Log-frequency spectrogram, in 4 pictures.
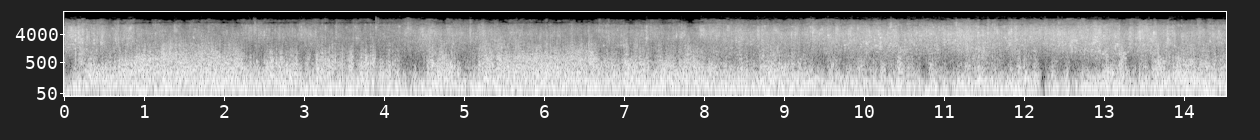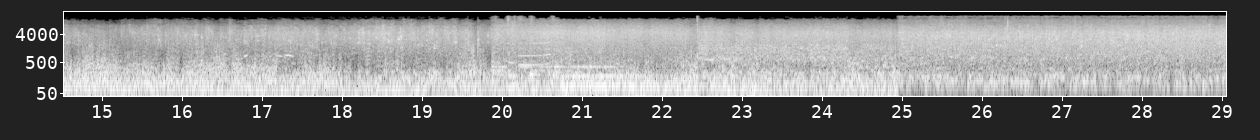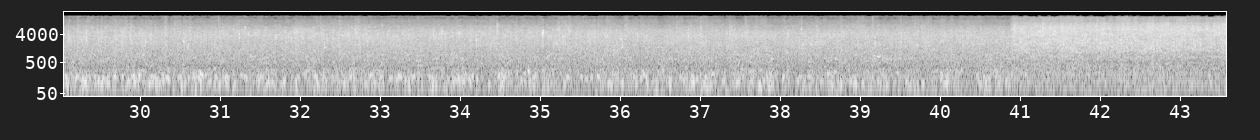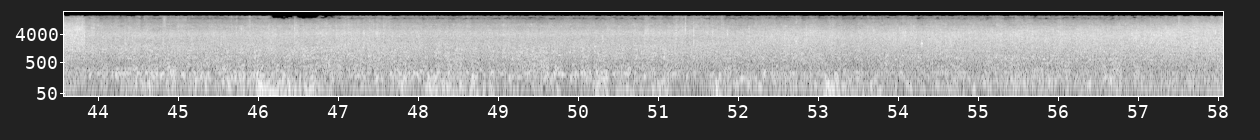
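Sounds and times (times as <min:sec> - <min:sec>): water gushing down a chute: 0:22.4 - 0:58.0.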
